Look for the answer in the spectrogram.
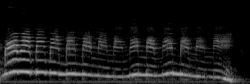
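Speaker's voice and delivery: very high squeaking; lunatic pet squeak. Pretend. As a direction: squeak like you've gone mad. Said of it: "At which point I'll be like".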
